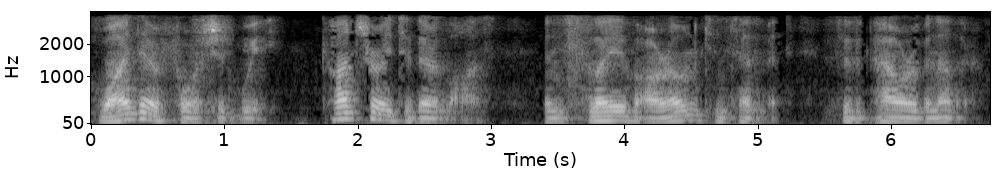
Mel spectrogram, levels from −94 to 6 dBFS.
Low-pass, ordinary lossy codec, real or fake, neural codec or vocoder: 3.6 kHz; AAC, 16 kbps; real; none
